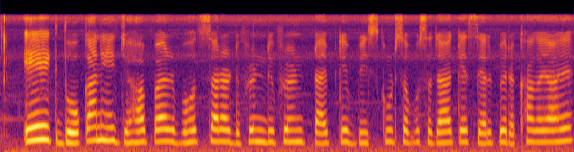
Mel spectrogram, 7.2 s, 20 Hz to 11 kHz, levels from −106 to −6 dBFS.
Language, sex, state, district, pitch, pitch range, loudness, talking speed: Hindi, female, Odisha, Malkangiri, 250 Hz, 230-255 Hz, -21 LUFS, 165 wpm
